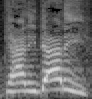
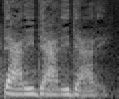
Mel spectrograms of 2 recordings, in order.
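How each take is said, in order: First: High-pitched imitation of a child's yell; yelling kid. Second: Said in the usual way. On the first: Preacher translates the kid's cry, high yelling voice. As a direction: call out for dad like a small child. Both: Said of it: "He's yelling out".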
